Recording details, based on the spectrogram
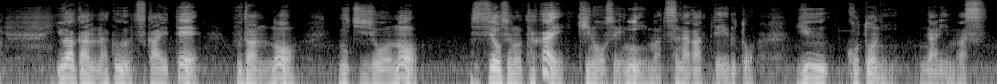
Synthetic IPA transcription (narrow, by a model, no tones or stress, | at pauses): iβakãnːakɯ̟t͡sɨ̥kaet̪e̞ | ɸɯ̟d̪ãnːo̞ | ɲ̟it͡ɕiʑo̞ːno̞ | d͡ʑit͡sɨjo̞ːse̞ːno̞t̪akaḭkʲino̞ːse̞ːɲ̟ima̰t͡sɨnaɡat̪ːe̞iɾɯ̟t̪o̞̰jɯ̟ːko̞t̪o̞ɲ̟ḭnaɾʲima̰sɨ̥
